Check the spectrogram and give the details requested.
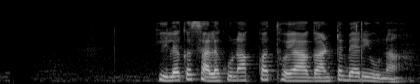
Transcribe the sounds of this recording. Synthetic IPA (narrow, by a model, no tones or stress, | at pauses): hiləkəsaləkunakʋat̪hojaːɡaɳʈəbæɾiuna̰ː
